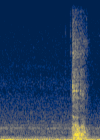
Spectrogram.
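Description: Steady low background hum of a home recording setup, with a short breath-like rush of noise near the end.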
